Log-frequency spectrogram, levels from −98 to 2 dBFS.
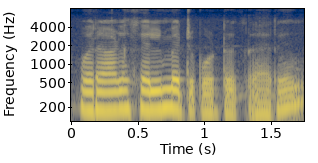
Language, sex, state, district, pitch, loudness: Tamil, female, Tamil Nadu, Kanyakumari, 175 Hz, -15 LUFS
